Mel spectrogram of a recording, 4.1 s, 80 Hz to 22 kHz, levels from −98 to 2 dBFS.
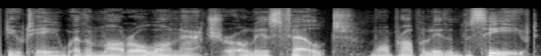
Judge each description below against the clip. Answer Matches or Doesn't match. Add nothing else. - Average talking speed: Matches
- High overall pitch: Doesn't match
